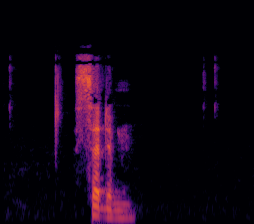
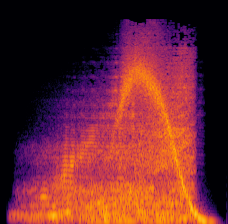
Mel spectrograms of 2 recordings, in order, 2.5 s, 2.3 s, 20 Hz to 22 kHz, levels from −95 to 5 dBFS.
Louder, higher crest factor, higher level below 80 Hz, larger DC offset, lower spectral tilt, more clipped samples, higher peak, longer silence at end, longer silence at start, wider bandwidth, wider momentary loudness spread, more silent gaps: second, -28 LUFS vs -12 LUFS; first, 26 dB vs 14 dB; second, -72 dBFS vs -26 dBFS; neither; second, -0.5 dB/octave vs -3 dB/octave; neither; second, -10 dBFS vs 0 dBFS; first, 1.25 s vs 0.15 s; first, 0.55 s vs 0.15 s; second, 11 kHz vs 16.5 kHz; first, 17 LU vs 14 LU; neither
